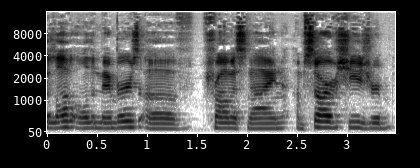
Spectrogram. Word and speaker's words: fromis_9: actually pronounce it this way too or it's pronounced korean is promise nine yeah um and it actually was from the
